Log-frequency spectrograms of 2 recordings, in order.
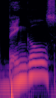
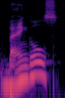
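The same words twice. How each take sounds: First: The first syllable sounds like 'ben'. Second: The first syllable sounds like 'bang'. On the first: The speaker calls it right. "learn how to say the word Bengals" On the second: The speaker calls it wrong. "not Bengals"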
